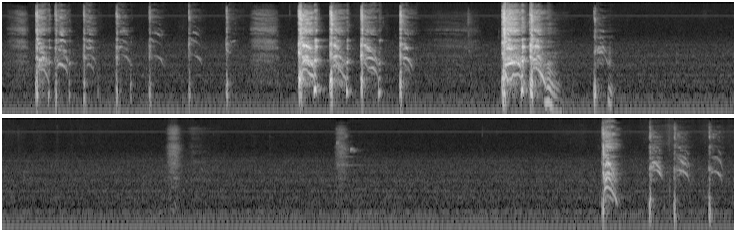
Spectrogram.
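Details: Dry, wheezy cough during an allergy flare: bursts of dry, hacking coughs with a faint wheezy edge.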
